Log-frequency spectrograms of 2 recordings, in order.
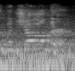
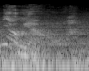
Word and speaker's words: Mjolnir: When Shuri says so, hit the infuser with Mjolnir! It's pronounced Mjolnir. Mjolnir. Mjolnir. Meow-meow. No, watch my lips.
